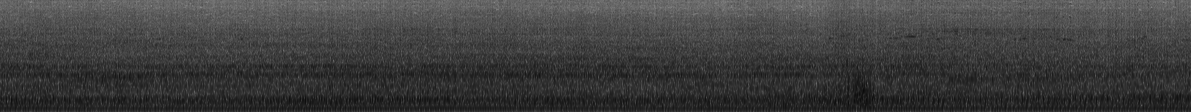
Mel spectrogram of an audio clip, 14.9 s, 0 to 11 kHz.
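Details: Gravely 8163-T twin-cylinder tractor after a fuel filter change: even, steady drone holding constant speed on the governor with no surging or misfire; it runs healthy.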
